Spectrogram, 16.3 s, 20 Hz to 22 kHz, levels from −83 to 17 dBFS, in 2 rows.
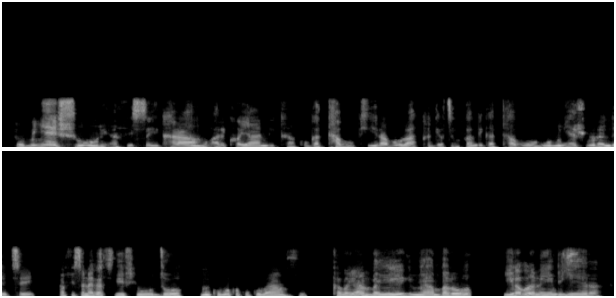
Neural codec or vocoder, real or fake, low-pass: codec, 44.1 kHz, 3.4 kbps, Pupu-Codec; fake; 7.2 kHz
